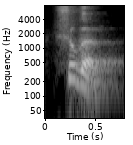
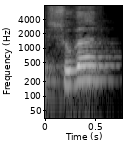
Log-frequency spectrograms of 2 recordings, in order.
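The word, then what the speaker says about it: sugar: शुगर ध्यान दीजिए यहां पर केवल एस आया। एच तो आया ही नहीं। लेकिन उसके बावजूद प्रोनंसिएशन में उच्चारण में शलगम वाला श है। तो देखिए शुगर श्योर और एग्जांपल्स आपके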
